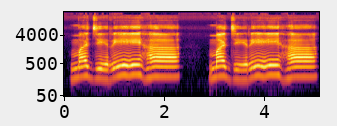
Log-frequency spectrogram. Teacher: اب یہاں پر ہمیں مجریہا نہیں پڑھنا، ابھی بتایا تھا نا آپ کو کہ امالہ میں کیا ہے، نہ یہ زیر کی آواز لگے نہ یہ زبر کی آواز لگے، یہ مجھول لگے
